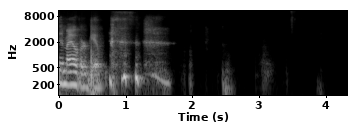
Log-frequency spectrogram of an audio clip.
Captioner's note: giggles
